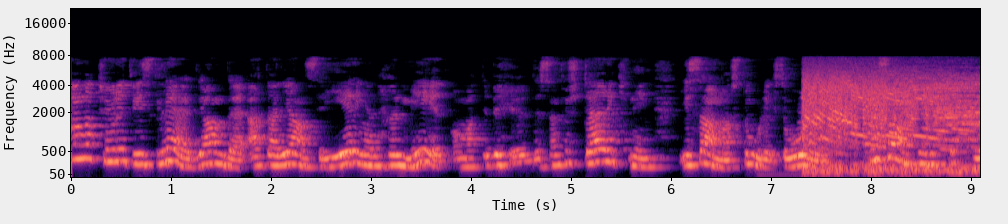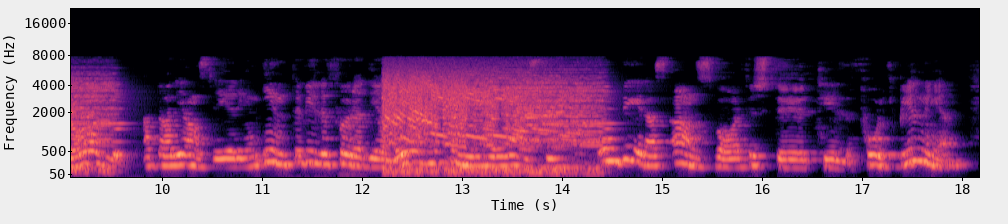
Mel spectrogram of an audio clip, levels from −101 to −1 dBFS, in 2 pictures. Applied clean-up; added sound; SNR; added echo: classical method WPE with log-MMSE.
